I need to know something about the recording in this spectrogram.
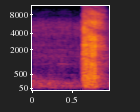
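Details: Sneeze from an adult man who says he is still sick.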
